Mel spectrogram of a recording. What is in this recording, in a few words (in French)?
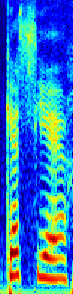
"caissiere", French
